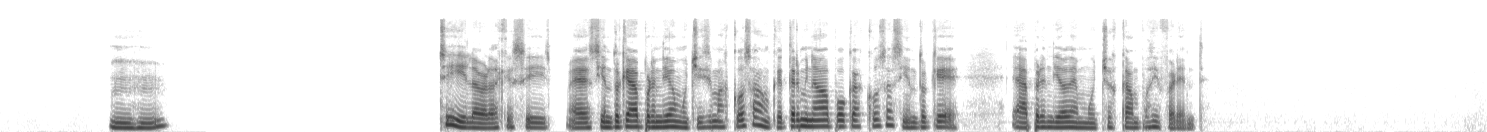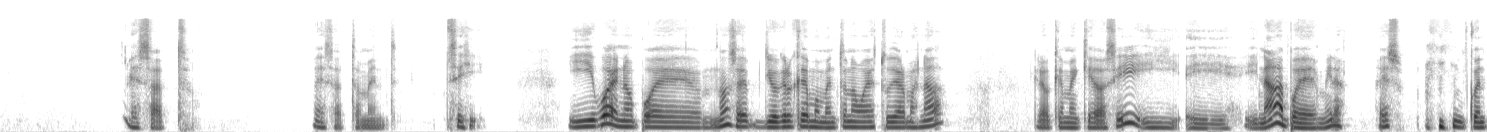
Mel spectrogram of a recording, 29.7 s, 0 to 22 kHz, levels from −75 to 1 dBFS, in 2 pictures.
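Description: No technical faults can be heard anywhere in this speech recording.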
